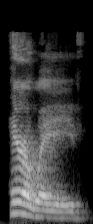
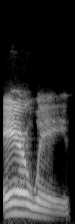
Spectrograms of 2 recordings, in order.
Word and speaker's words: Airwave: Okay, so first off, it's pronounced airwave. Everybody needs to understand airwave. So it's air as in heir to the throne, but also airwave as in radio.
